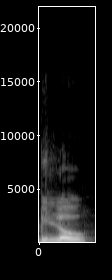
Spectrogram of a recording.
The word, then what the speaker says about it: below: de sobre la pronunciación below lleva la acentuación o la fuerza sobre la última sílaba low be love y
